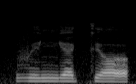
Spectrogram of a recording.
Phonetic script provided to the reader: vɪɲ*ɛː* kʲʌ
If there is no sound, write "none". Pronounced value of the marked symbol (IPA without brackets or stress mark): ɛ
